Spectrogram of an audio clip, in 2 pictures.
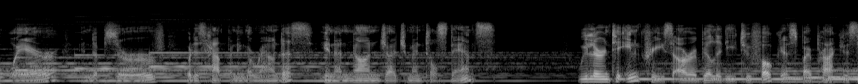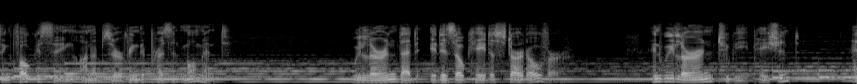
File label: Inspiration Meditation with Music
